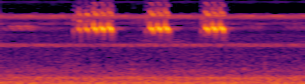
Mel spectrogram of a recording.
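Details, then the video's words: A cricket sings at night, three sharp trilled chirps of three or four pulses each, evenly spaced, with a soft constant high hum and a faint low rumble behind. "Cricket Conversations | Binaural Nighttime Ambience"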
